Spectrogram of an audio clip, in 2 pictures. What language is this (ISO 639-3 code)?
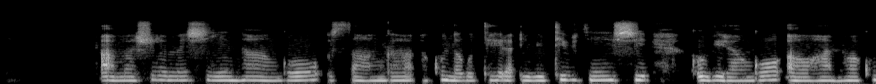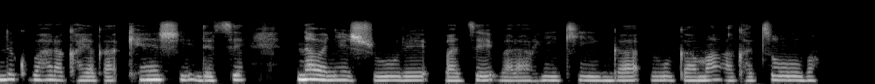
run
